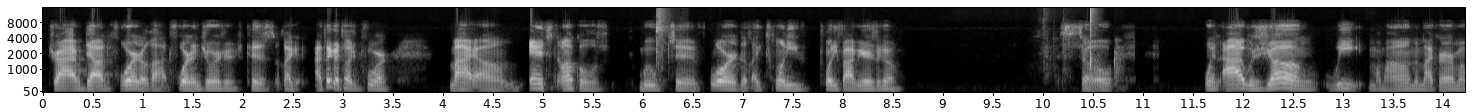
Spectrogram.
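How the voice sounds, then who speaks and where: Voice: medium pitch, smooth, dry recording. An interview guest from New Jersey with a half-Northern, half-Southern American accent, telling rambling stories in a chatty way with frequent laughs. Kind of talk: casual storytelling chat.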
